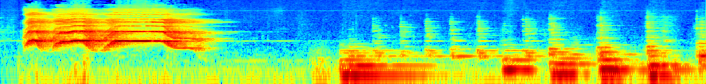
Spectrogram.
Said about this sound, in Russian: За окошком снова прокричал петух, фитилек пеньковый дрогнул и потух.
